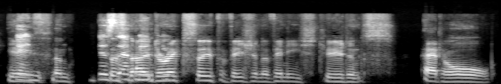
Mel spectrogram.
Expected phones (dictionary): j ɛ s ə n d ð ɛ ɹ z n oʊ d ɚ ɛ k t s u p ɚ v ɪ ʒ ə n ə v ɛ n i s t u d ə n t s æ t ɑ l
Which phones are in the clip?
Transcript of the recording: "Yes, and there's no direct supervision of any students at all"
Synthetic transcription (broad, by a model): j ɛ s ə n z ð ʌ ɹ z n oʊ d ɚ ɛ k t s u p ɚ v ɪ ʒ ə n ə v ɛ n i s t u d n t s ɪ t ɑ l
